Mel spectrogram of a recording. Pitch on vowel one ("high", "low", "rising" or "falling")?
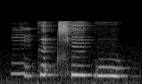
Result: falling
